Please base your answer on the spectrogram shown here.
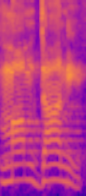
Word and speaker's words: Mamdani: And furthermore, the name is Mom Dani. M A M D A N I. You should learn how to say it because we got to get it right.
